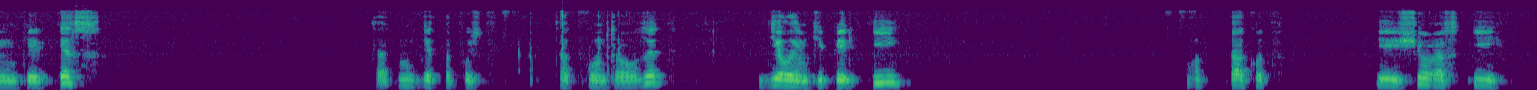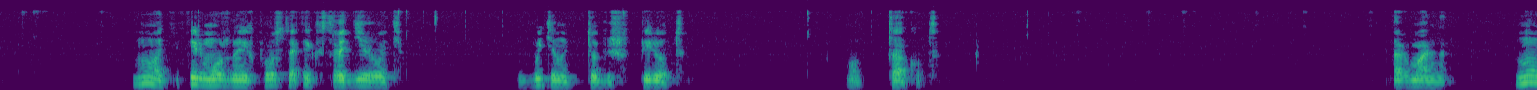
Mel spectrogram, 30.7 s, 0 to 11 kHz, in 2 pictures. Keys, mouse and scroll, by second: 0.4 s, 6.0 ctrl+z, 8.6 i, 12.2-12.6 scroll up 3, 14.2 i, 16.1 scroll down 3, 16.4 middle click, 19.4 click, 20.1 middle click, 21.6 click, 24.1 middle click, 26.1 shift+middle click, 28.4 middle click.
